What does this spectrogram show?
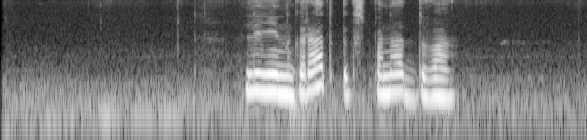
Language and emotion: Russian, neutral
